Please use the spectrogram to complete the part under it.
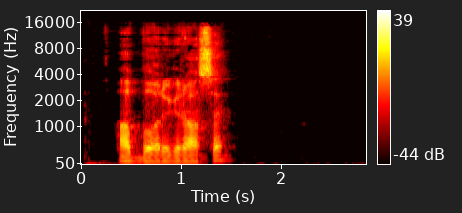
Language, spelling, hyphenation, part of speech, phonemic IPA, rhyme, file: Norwegian Bokmål, abborgraset, ab‧bor‧gras‧et, noun, /ˈabːɔrɡrɑːsə/, -ɑːsə, Nb-abborgraset.ogg
- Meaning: definite singular of abborgras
